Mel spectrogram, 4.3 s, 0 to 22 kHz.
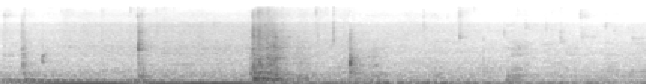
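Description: Dish rack of a Panasonic NP-TR6 dishwasher being pulled out and handled: a few clicks and knocks from the rack, the loudest a little under two seconds in, over a low rumble.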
